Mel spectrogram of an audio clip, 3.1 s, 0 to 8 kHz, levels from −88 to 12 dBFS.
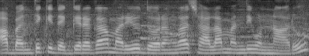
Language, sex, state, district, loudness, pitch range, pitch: Telugu, female, Telangana, Hyderabad, -17 LUFS, 175-200 Hz, 185 Hz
